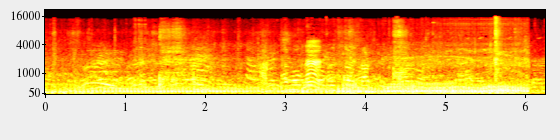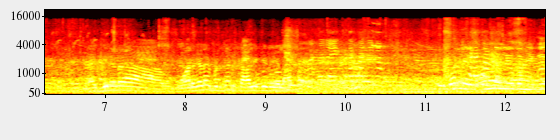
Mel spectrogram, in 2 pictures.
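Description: A crowd of men and women chatter and call out nearby outdoors.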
